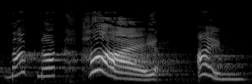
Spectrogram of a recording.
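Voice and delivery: bright, high, loud knock-knock greeting at the neighbor's door; cheery neighbor greeting. Pretend. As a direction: play a bubbly neighbor inviting you over, pitched high.

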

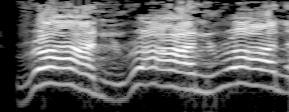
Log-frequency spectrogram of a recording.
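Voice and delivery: loud high urgent cheering; screaming encouragement. Retold or imitated. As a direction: scream it to someone fleeing a dog. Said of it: "I'm gonna be screaming to you".

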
